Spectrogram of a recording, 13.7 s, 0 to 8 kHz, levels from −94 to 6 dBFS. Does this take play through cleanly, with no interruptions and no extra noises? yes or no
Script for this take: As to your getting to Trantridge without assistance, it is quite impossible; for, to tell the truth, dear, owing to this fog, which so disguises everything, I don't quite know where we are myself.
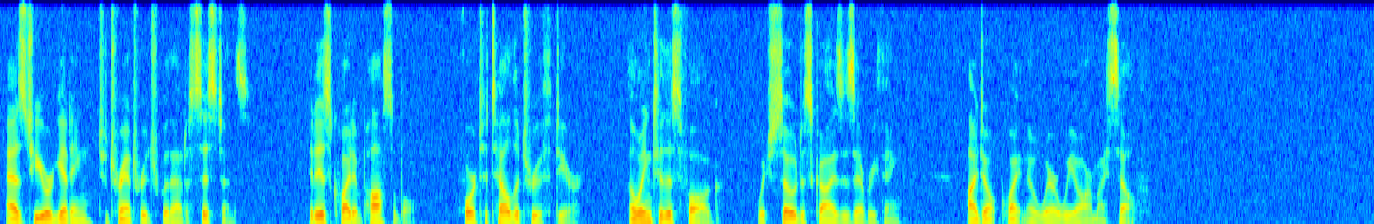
yes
